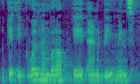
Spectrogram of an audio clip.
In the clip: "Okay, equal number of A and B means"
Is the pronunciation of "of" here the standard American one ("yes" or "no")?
no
